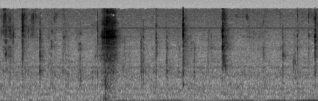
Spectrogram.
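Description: Close-up chewing of boiled red shrimp: faint, scattered wet mouth clicks, with one louder short noise about a second and a half in.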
